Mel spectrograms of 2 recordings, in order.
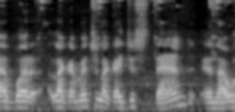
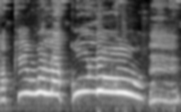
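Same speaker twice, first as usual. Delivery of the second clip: put-on old lady hollering, very high, loud, slow; 17 dB louder than usual. Retelling how an old lady on the bus yelled out: imitating an old lady yelling. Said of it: "an old ass lady that yells out".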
